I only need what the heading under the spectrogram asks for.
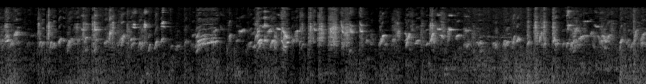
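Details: European goldfinch female producing batbata calls to stimulate males. Busy, high-pitched chatter of twittering notes with short sharp whistles, coming in bursts with brief pauses between them.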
